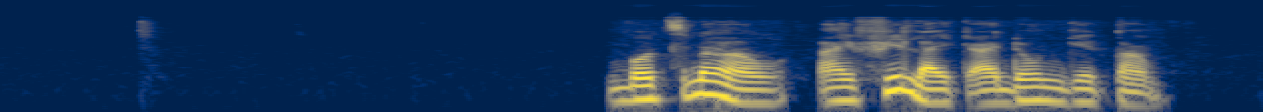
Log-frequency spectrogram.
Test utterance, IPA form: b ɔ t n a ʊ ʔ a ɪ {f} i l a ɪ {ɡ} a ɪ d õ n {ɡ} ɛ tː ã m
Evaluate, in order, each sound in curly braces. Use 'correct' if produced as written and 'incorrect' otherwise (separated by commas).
correct, incorrect, correct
